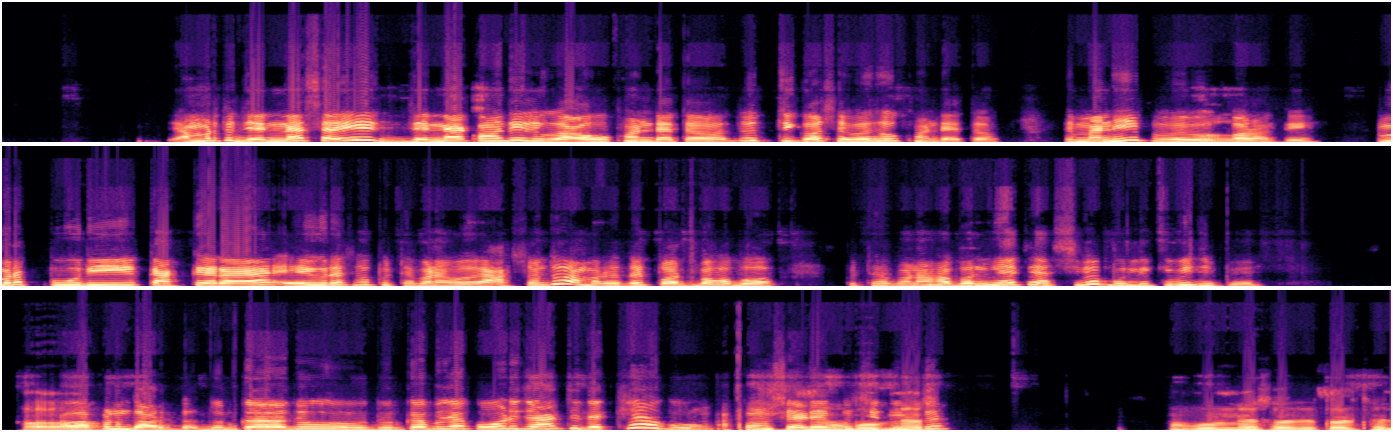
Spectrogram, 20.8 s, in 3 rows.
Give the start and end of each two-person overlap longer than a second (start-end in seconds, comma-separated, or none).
none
